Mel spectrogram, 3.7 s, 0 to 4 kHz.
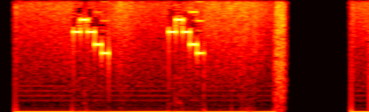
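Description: Five-tone selective call (ZVEI), heard as quick runs of five tones, tones of about 70 ms. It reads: 88853 88853
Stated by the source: ZVEI five-tone selective call received with an SDR.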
